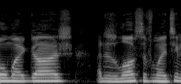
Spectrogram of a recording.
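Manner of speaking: acted-out sobbing, heartbroken and tearful. Retelling a red card for a handball, imitating Luis Suarez crying. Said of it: "starts crying like".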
